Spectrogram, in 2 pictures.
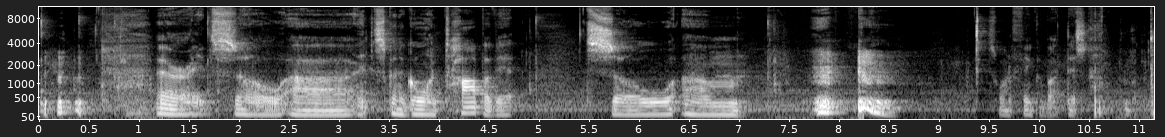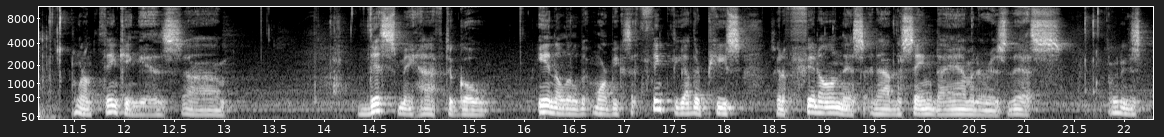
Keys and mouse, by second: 1.6-6.2 drag, 1.6-3.3 right drag, 11.1 a.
